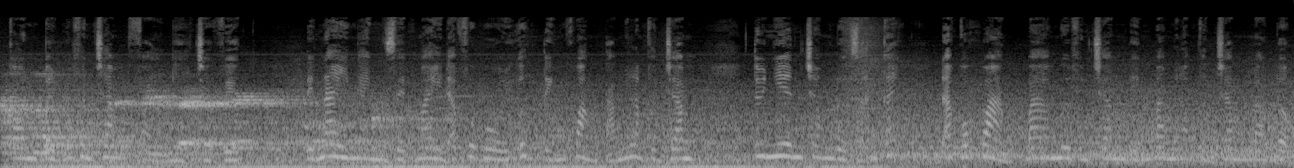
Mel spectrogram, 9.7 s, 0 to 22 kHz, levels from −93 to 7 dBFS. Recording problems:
train or aircraft noise; very loud; throughout; 1 dB above the speech

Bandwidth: 14.5 kHz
